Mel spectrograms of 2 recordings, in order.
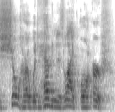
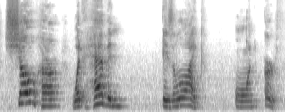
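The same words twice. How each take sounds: First: The phrase is spoken at a normal pace. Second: The phrase is spoken slowly and deliberately.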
